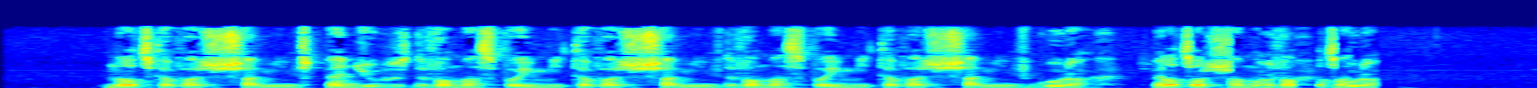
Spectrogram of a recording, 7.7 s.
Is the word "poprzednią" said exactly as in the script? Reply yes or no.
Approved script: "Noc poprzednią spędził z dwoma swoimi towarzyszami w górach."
no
